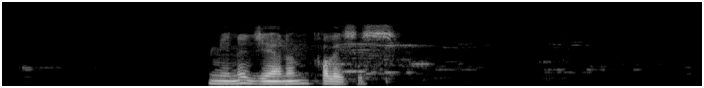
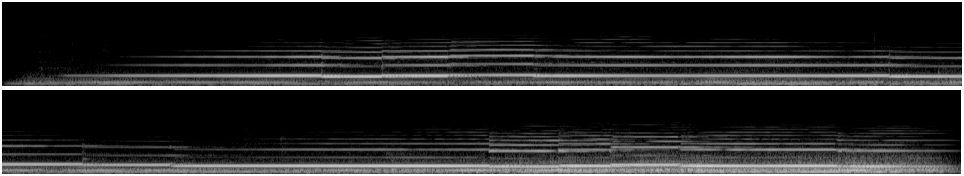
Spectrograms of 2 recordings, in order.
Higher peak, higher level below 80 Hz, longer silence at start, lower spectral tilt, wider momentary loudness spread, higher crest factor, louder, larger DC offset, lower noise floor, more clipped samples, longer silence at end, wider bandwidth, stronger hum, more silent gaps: first, -4 dBFS vs -8 dBFS; second, -66 dBFS vs -52 dBFS; first, 2.05 s vs 0.2 s; second, -6 dB/octave vs -10.5 dB/octave; first, 21 LU vs 11 LU; first, 24 dB vs 12 dB; about the same, -23 LUFS vs -21 LUFS; neither; first, -74 dBFS vs -44 dBFS; neither; first, 2.75 s vs 0.05 s; first, 7.6 kHz vs 3.9 kHz; neither; neither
